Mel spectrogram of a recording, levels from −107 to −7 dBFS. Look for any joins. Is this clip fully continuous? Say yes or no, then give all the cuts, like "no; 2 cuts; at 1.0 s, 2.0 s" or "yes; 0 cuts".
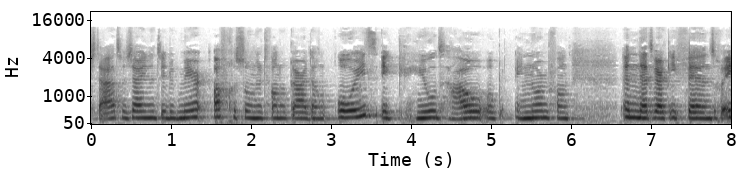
yes; 0 cuts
